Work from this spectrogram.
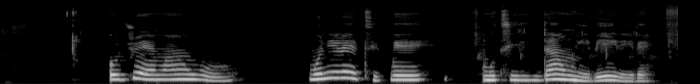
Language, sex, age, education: Yoruba, female, 15-29, tertiary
